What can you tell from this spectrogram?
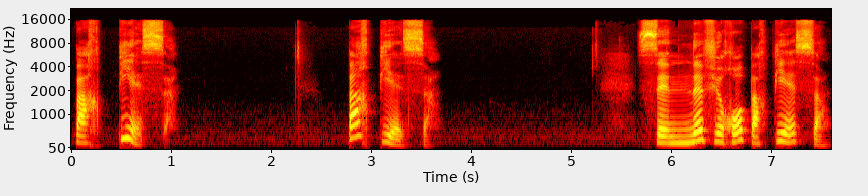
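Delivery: very slow French, "neuf" stressed; slow teacher read; slow demo pronunciation. Shown as a demonstration. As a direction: model each word slowly. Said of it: "개당이라는 표현은요".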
